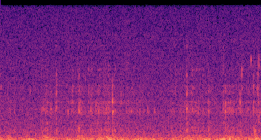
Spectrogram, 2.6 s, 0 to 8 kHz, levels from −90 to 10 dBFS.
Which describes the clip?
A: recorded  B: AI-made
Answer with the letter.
A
